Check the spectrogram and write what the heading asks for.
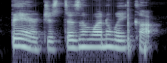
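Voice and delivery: ordinary delivery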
